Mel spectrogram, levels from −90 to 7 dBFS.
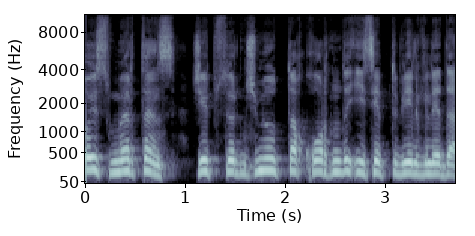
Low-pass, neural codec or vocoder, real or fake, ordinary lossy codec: none; none; real; none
